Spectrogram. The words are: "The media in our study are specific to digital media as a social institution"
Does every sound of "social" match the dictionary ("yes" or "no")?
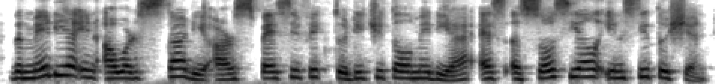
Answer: no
